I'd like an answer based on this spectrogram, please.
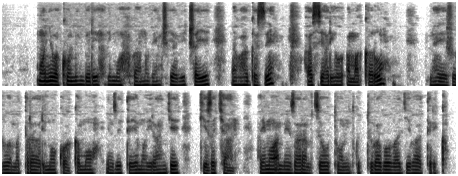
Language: Kinyarwanda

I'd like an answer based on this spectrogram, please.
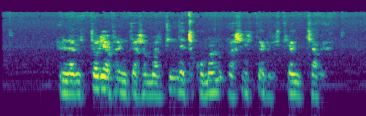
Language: Spanish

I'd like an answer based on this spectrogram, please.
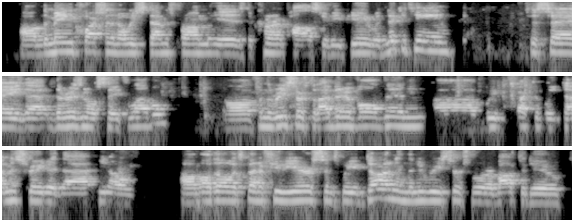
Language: English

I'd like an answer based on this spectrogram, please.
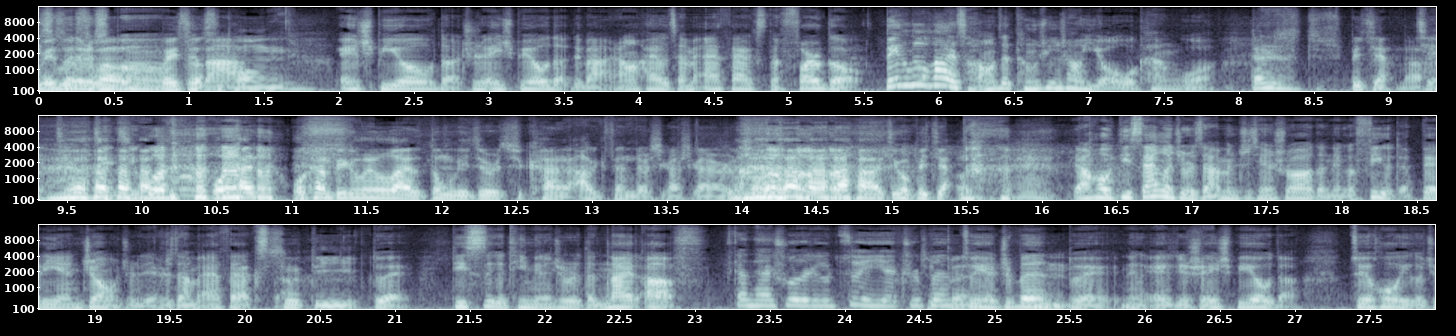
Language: Chinese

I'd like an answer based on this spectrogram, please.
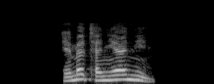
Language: Central Kurdish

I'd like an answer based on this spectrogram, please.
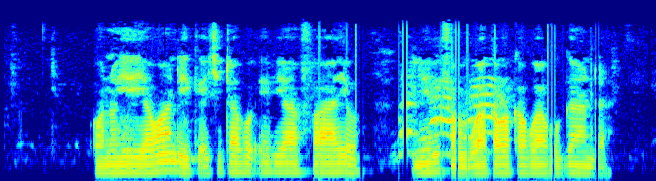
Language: Ganda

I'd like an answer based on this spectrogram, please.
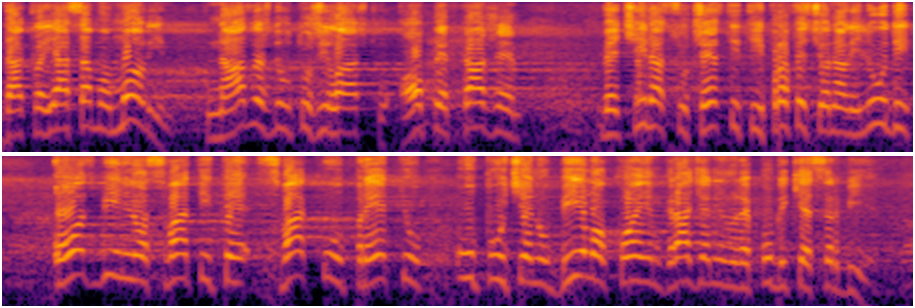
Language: Serbian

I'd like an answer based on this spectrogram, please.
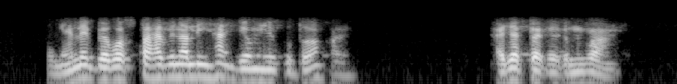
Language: Santali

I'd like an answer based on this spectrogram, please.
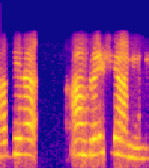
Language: Sanskrit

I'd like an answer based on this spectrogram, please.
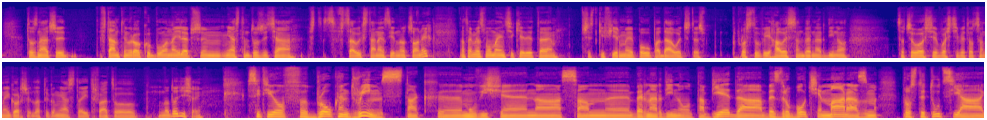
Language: Polish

